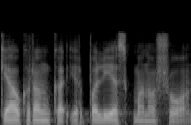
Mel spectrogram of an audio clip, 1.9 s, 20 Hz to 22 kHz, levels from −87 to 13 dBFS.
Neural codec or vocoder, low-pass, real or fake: codec, 16 kHz, 0.9 kbps, LongCat-Audio-Codec; 7.2 kHz; fake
